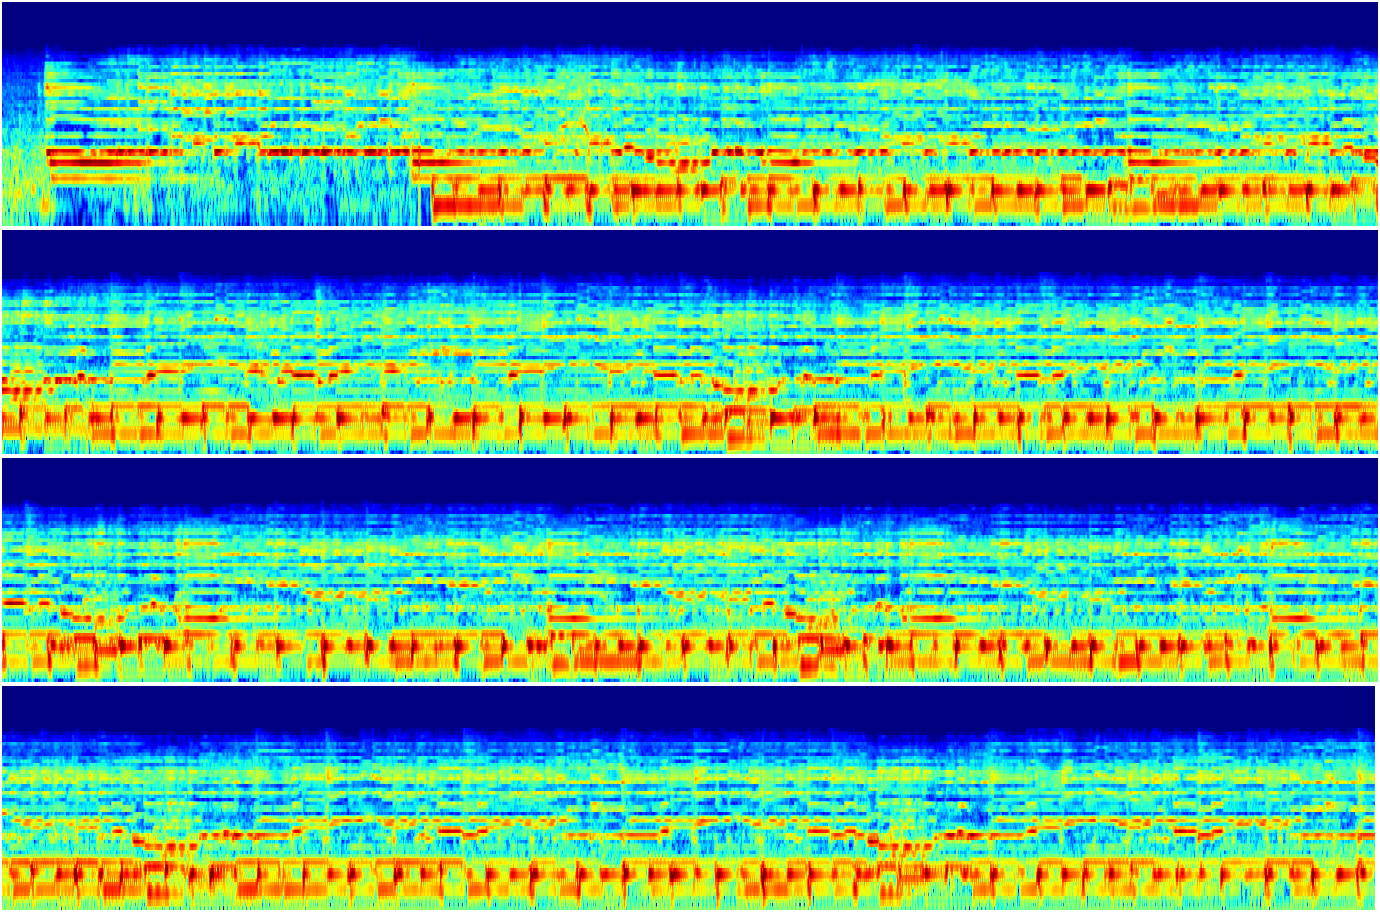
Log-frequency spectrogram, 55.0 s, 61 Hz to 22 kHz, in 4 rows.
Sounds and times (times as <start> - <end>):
Violin, fiddle: 0.0 - 55.0.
